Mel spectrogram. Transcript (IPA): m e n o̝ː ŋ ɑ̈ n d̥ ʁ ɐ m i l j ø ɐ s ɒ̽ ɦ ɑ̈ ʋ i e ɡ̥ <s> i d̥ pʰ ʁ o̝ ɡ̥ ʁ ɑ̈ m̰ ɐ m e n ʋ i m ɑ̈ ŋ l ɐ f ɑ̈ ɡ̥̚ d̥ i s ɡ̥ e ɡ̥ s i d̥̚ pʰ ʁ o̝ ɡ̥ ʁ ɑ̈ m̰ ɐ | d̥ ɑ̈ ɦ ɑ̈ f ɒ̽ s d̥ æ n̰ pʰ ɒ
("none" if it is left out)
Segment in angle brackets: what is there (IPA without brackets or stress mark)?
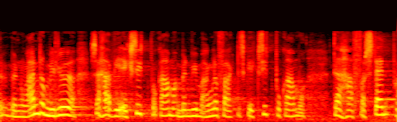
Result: s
